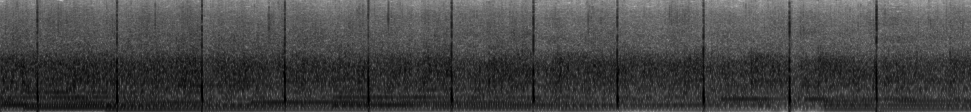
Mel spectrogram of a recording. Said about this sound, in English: Can we give him a hand clap of praise today?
